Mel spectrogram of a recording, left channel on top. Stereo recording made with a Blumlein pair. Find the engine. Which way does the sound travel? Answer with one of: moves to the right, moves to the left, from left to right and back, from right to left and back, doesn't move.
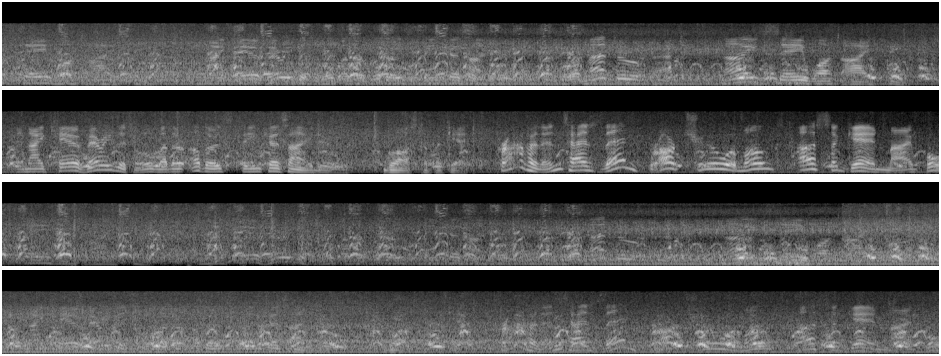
moves to the right.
